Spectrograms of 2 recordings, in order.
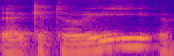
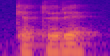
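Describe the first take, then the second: First: The word is drawn out with changing pitch. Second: The word is said straight with level pitch. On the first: The speaker calls it wrong. "Not keturi" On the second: The speaker calls it right. "very like straight"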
